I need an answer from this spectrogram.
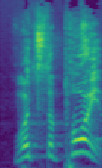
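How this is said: It sounds aggressive and upbeat.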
